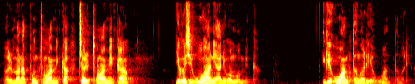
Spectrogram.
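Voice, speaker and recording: A male pastor preaching a sermon, swinging from hushed whispers to loud exclamations and firing rhetorical questions at the congregation. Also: sits high.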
